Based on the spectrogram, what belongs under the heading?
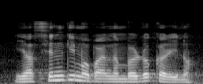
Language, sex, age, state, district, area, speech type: Manipuri, male, 30-45, Manipur, Kangpokpi, urban, read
